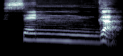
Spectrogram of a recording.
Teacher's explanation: There are regions in the country where native speakers will say sing, and then they add a really strong G at the end.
